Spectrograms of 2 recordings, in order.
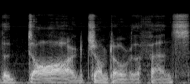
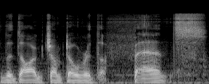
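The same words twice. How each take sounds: First: The stress is on "dog". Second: The stress is on "fence".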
